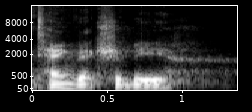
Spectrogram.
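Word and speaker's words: Mbappé: live in France that the correct pronunciation which everybody avoids is just B that the m is almost silent and it should be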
